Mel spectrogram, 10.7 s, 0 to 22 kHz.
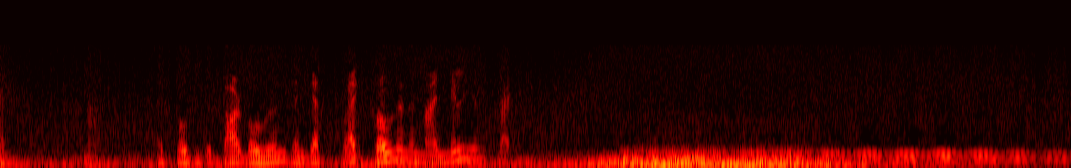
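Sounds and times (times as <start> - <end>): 
lingering low droning hum: 0.0 - 10.6
speech: 1.6 - 5.3
deep heavy spaceship engine roaring: 5.6 - 10.6.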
